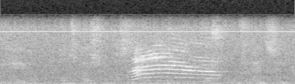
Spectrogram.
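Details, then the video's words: A single meow from Columbus, a chatty domestic cat, lasts under a second. It swoops upward at the start, then eases gently downward before stopping. A steady low background hum fills the room. "Talkative cat"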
